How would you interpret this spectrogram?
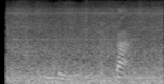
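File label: "wei ba", Mandarin Chinese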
